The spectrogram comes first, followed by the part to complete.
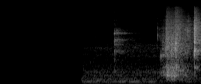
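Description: Dead silence for most of the first second, then faint room tone with a small click, and a short louder rustle of noise with a sharp click near the end, just before speech begins.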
